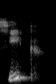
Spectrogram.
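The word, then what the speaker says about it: sic: This word is pronounced seek. It means so or thus.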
